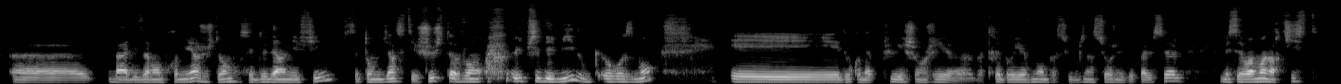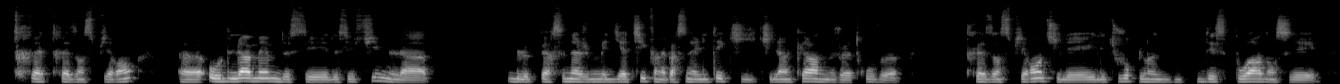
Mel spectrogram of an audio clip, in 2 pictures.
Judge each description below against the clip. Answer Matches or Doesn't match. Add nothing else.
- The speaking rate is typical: Matches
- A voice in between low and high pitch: Doesn't match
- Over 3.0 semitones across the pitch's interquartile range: Doesn't match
